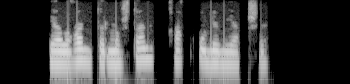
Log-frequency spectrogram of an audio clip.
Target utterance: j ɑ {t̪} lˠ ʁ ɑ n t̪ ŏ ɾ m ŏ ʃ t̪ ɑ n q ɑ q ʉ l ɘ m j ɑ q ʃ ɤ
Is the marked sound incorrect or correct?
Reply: incorrect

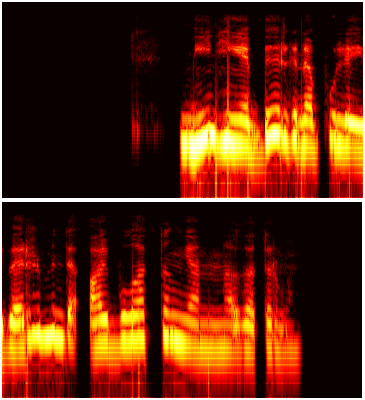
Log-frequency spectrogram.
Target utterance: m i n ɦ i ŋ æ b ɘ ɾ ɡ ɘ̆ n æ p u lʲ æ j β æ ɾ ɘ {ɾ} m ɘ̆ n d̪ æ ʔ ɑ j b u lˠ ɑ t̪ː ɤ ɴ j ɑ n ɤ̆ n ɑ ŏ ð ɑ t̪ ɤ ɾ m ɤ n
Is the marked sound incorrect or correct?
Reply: correct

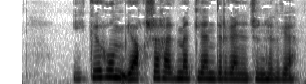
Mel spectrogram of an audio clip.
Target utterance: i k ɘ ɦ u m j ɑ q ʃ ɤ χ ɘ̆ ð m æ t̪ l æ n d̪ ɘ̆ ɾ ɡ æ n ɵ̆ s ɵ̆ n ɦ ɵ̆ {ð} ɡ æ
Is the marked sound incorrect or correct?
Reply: correct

